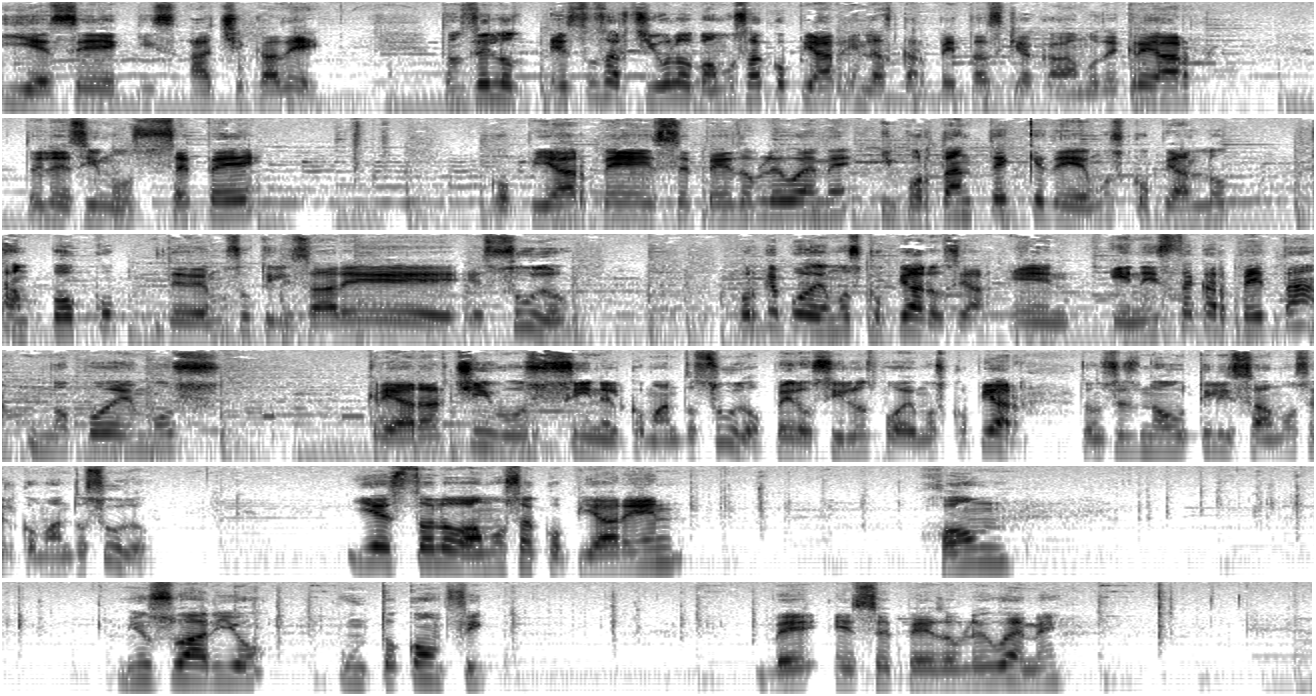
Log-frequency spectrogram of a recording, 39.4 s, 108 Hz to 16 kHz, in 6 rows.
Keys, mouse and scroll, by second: 6.5-10.1 typing, 28.8-31.0 typing, 31.9 Tab, 32.1-36.8 typing, 38.5 typing.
